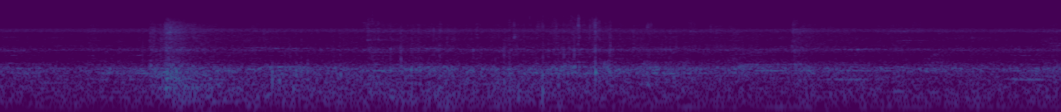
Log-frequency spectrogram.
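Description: Near silence: faint arena background noise with a few faint knocks.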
